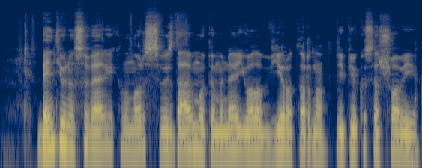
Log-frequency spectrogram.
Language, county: Lithuanian, Telšiai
